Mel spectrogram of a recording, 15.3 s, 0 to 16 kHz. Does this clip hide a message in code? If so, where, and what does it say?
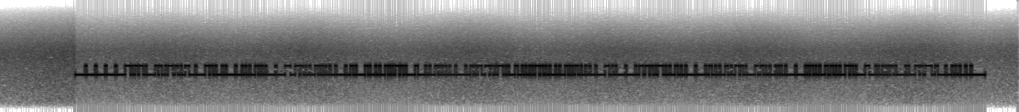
Yes: RTTY (50 baud, 450 Hz shift) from 1.2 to 14.8 s, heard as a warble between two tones, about 1500 Hz centre, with radio static. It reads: LEPM KK4O 4UG4 V4UZ EXCJ 40NA E0W0 I6S8 MFSX TVK1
